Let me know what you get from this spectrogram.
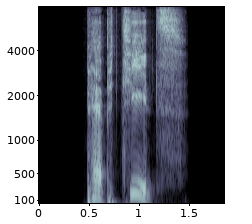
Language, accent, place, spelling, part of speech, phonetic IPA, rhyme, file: German, Germany, Berlin, Peptids, noun, [ˌpɛpˈtiːt͡s], -iːt͡s, De-Peptids.ogg
- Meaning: genitive singular of Peptid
